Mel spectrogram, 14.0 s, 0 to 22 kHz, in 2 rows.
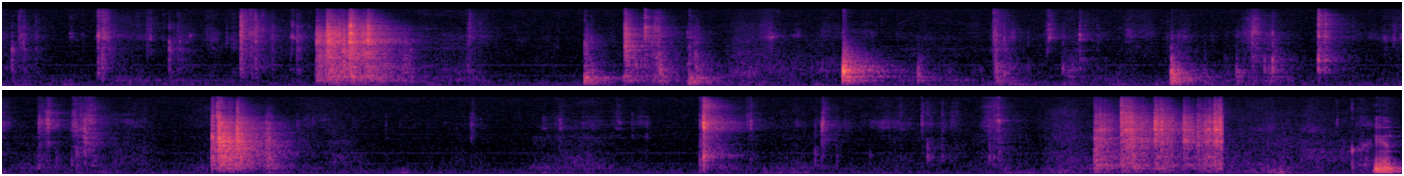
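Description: Hard plastic 3D-printed mold-box walls being slid off a freshly cast plaster block and handled on a tabletop: scattered clicks and knocks with a few short scraping rubs.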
